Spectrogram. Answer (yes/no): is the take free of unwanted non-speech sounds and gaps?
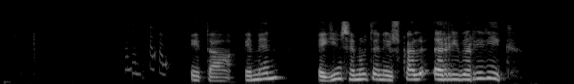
no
